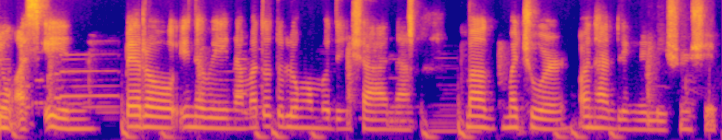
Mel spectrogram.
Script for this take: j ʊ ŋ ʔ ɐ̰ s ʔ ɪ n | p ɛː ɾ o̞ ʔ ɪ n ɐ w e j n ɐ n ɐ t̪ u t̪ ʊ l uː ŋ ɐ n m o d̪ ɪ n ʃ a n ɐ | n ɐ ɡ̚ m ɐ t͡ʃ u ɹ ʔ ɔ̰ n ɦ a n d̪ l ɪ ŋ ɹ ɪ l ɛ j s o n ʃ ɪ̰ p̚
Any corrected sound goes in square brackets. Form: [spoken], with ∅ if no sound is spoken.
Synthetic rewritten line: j ʊ ŋ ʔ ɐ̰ s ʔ ɪ n | p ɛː ɾ o̞ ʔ ɪ n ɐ w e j n ɐ [m] ɐ t̪ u t̪ ʊ l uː ŋ ɐ n m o d̪ ɪ n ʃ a n ɐ | [m] ɐ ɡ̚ m ɐ t͡ʃ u ɹ ʔ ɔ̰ n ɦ a n d̪ l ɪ ŋ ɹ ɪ l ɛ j [ʃ] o n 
